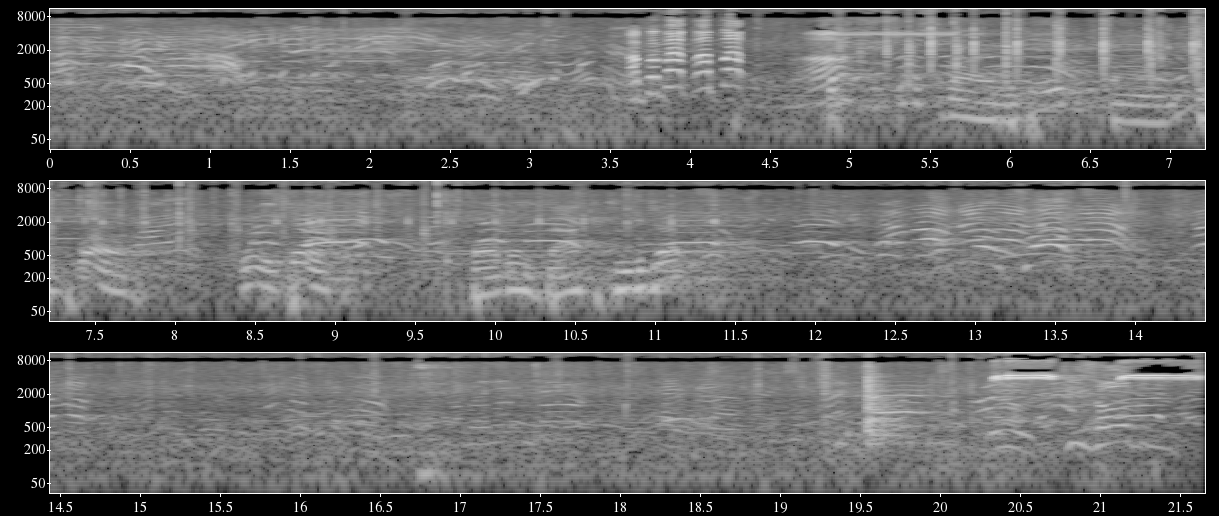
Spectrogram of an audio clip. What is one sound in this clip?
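Swimmers splash in water.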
